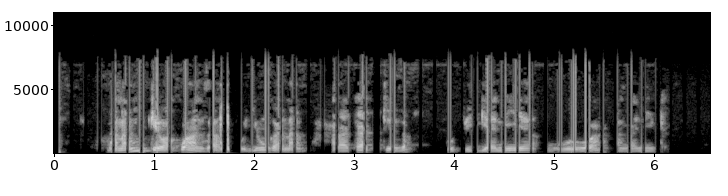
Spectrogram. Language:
Swahili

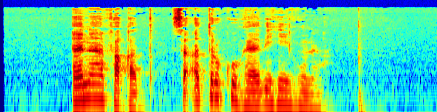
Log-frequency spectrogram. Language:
Arabic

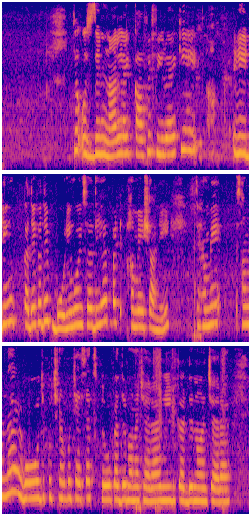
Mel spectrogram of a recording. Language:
Dogri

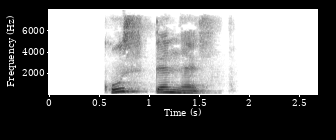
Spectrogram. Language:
Bashkir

